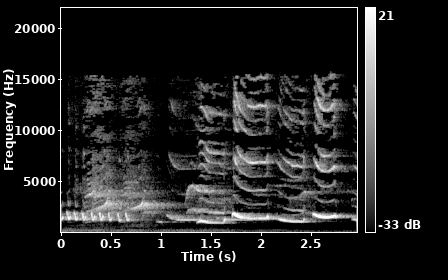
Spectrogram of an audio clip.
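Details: Masked laughingthrush song, used to provoke other birds to sing: a fast run of rapid repeated notes, then clear whistled phrases that slur up and down, ending in loud ringing downslurred whistles.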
